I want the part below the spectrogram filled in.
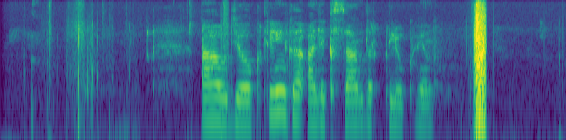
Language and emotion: Russian, neutral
